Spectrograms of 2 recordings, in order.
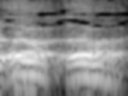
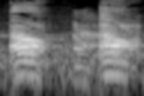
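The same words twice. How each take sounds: First: Short throaty "أع، أع" with a u vowel; imitated siwak gagging sound. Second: Throaty "أع، أع" said as aʕ, aʕ; fatha on the hamza. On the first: Teacher explains the sound of the siwak, throaty uʕ-uʕ imitation. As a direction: imitate a siwak sound, two tight uʕ bursts. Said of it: "يعني أن صوت السواك". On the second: Shown as a demonstration. Teacher shows the other narration, أع as aʕ with a fatha. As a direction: open أع on a short a, closed by a still ayn. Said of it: "بفتح الهمزة".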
